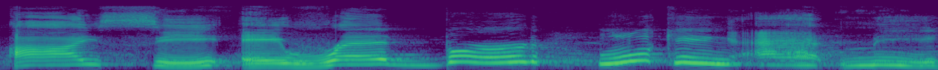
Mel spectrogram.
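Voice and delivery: slow, sing-song picture book reading; read-aloud to kids. Shown as a demonstration. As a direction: draw out each line for little listeners.

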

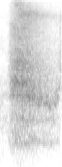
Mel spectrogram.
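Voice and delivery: long, soft sigh out; demonstrative exhale. Shown as a demonstration. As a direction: breathe out audibly to let go. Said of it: "we're just going to exhale".

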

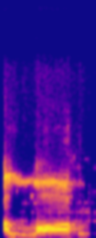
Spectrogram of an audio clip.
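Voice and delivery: আল্লাহু with a thick full-mouth lam; heavy lam in আল্লাহু, alːɔhu. Shown as a demonstration. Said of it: "পোর বা মোটা করে".

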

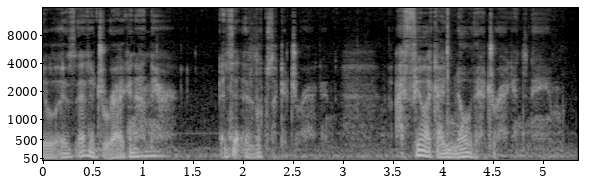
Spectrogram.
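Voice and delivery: hushed, fast whisper; quick whisper while squinting at the art. Real, not acted. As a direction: mutter it to yourself unvoiced. Peering at dragon art.

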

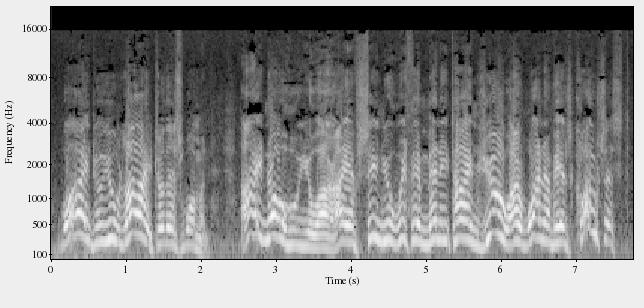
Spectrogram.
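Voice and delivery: confronting him, loud and forceful; loud accusation. Acted. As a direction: call out a liar in public. Man accuses Peter of lying.

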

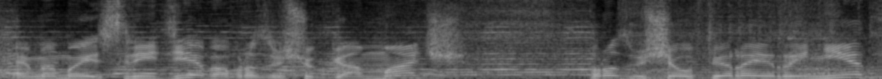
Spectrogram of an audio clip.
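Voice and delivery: normal talking voice

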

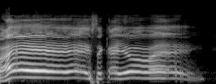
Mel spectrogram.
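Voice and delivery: high, loud playful cheering; excited cheer. Retold or imitated. Dad cheering for daughter after her fall, high loud cheer. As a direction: cheer her on so she laughs instead of cries. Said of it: "Y yo digo".

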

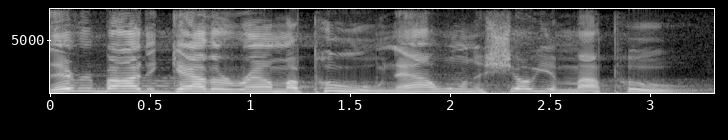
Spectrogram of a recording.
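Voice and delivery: high, loud, fast showman calling the crowd over; a big-talking rancher gathering everyone round; brash Texas billionaire announcing his pool; boastful billionaire host. Acted. Billionaire calls guests to pool.

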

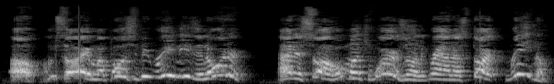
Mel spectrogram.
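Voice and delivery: high, loud mock apology; confused Joe impression. Host as Joe reading jumbled words, high mock bewilderment. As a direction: protest in a hammed-up, befuddled high voice. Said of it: "That's how he talks".

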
